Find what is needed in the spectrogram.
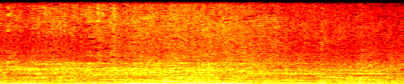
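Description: A small truck's engine running as it passes close by, with tyre hiss from the wet road. The rumble is loudest about one to two seconds in, then fades.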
